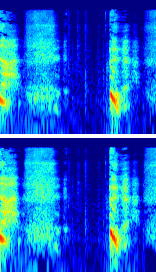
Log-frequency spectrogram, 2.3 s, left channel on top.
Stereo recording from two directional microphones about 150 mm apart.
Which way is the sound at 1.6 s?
35° right (ahead or behind).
